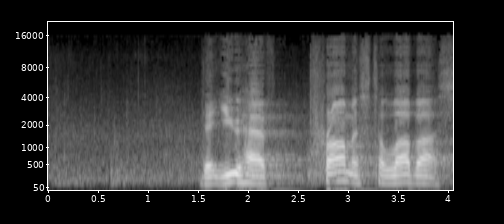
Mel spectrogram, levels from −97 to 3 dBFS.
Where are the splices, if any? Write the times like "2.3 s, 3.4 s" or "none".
none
